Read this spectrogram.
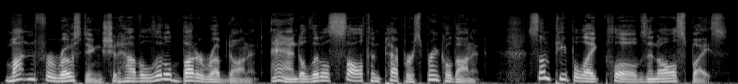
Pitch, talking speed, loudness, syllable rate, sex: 145 Hz, 205 wpm, -19 LUFS, 5.7 syllables/s, male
